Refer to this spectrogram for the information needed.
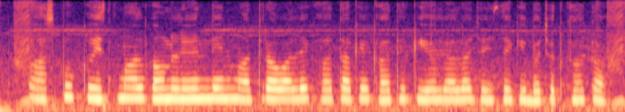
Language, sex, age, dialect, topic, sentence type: Bhojpuri, female, 18-24, Western, banking, statement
